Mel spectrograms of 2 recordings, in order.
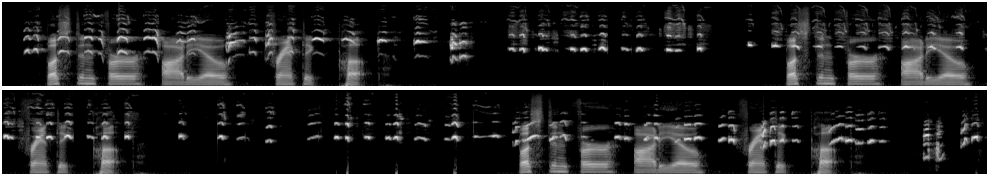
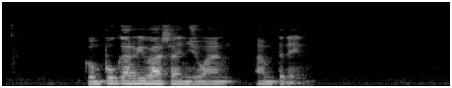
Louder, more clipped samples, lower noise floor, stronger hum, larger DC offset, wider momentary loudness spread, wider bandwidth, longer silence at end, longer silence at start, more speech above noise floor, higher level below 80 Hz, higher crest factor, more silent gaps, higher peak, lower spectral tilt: first, -14 LUFS vs -24 LUFS; neither; second, -41 dBFS vs -64 dBFS; neither; neither; second, 10 LU vs 13 LU; first, 19 kHz vs 7.4 kHz; second, 0.1 s vs 1.4 s; second, 0.2 s vs 0.85 s; second, 25 dB vs 42 dB; about the same, -56 dBFS vs -60 dBFS; about the same, 18 dB vs 20 dB; first, 6.08-6.18 s, 7.16-7.30 s, 11.76-11.86 s, 12.69-12.80 s vs none; first, 0 dBFS vs -6 dBFS; second, -0.5 dB/octave vs -6.5 dB/octave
